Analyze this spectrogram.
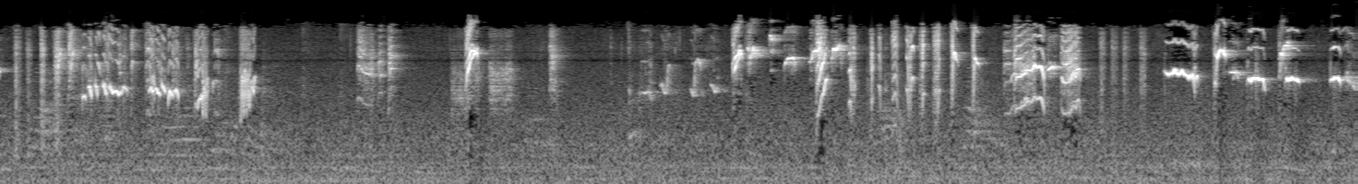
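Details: Sunbird, known as kolibri ninja, singing actively as a model for a white-rumped shama. Bursts of high twittering alternate with brief pauses and end in a series of sharp, evenly spaced descending chirps.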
